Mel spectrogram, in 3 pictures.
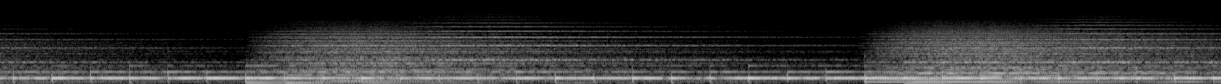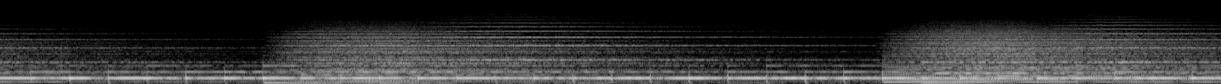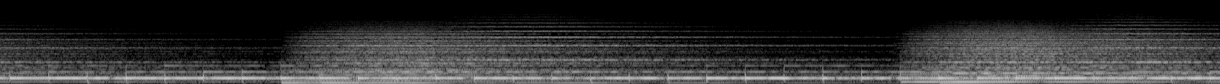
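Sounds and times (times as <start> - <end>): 
light serious documentary soundscape music: 0.0 - 36.6.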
